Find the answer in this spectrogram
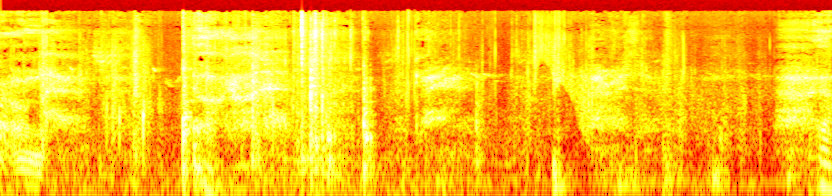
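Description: Footsteps and handling noise from a handheld phone as the person carrying it walks, with a few sharp knocks scattered through.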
